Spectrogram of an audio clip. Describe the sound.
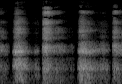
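A woman gasps four times in a steady rhythm. Each gasp is a sharp, breathy inhalation with brief pauses between them, with no other sounds.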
